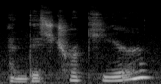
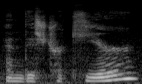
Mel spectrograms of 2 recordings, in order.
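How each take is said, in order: Both takes have the same delivery.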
